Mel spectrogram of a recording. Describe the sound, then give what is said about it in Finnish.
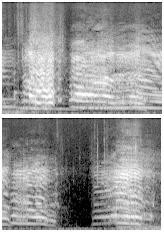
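A brown bear lets out a series of deep, drawn-out moaning calls, loud, run together with a short pause before a final rising groan. No one speaks. “Viikon luontoääni: Karhu”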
